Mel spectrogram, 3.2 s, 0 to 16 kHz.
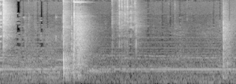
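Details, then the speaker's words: Canon FL 50mm f/1.8 lens during cleaning and aperture overhaul: sharp metallic clicks, each followed by a thin ringing ping from the dry aperture spring; a little grease on the spring reduced the ping. "like a bit of pink gonna try painting a slight amount of grease on the spring and see if that will help"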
